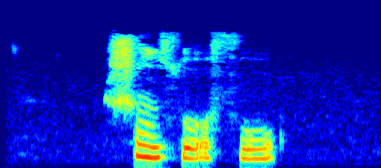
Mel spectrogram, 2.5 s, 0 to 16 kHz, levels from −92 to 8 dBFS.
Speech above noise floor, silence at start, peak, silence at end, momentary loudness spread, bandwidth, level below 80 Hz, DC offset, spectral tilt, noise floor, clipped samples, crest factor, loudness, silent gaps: 55 dB; 0.7 s; -2 dBFS; 0.7 s; 13 LU; 7.8 kHz; -60 dBFS; under 0.1%; -4.5 dB/octave; -70 dBFS; under 0.1%; 16 dB; -17 LUFS; none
